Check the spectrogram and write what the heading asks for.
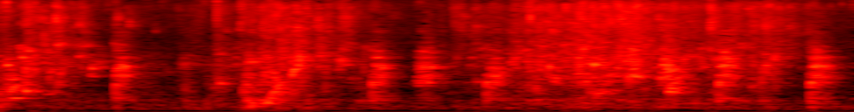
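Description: A Cayuga duck bathing in a bathtub, splashing the water in irregular bursts as it dips and shakes its head.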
